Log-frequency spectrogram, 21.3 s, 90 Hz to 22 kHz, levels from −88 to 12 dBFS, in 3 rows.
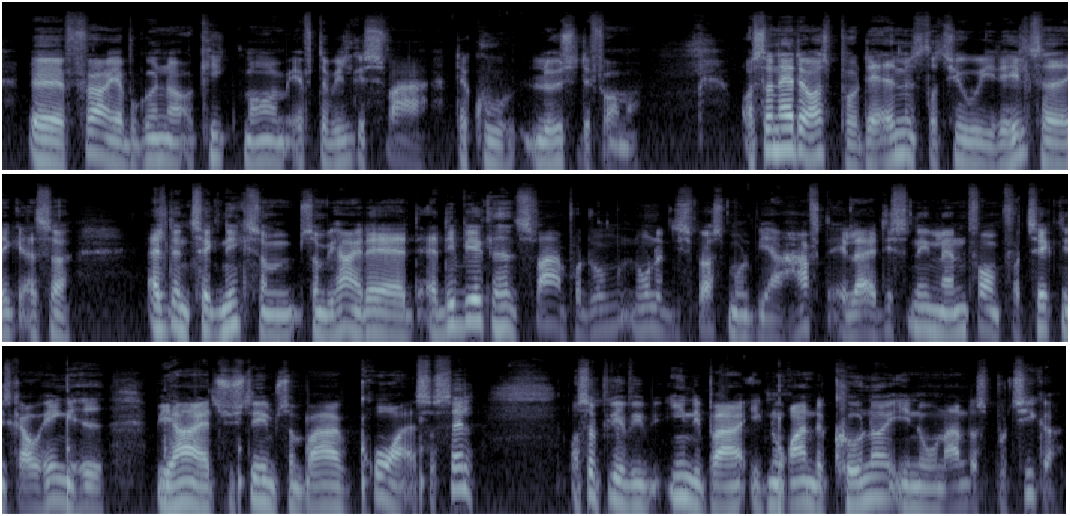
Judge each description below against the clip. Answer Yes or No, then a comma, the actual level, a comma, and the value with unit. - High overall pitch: No, low, 125 Hz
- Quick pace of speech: Yes, fast, 240 wpm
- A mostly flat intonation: No, average, 4.2 semitones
